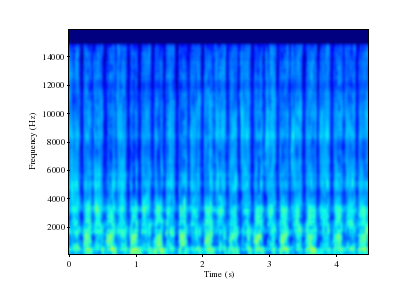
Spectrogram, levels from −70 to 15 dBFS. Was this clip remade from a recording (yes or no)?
yes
